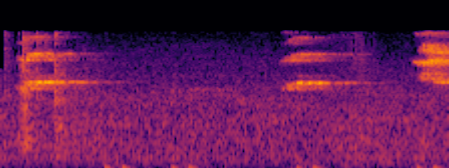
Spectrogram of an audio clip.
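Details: Rainbow lorikeet taking a bath gives three shrill, harsh screeches, each under half a second, with a short pause after the second, over faint background hiss.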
